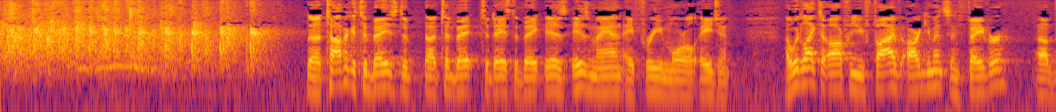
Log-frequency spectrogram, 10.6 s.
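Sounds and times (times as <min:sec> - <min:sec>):
round of applause at a debate: 0:00.0 - 0:03.0
speech: 0:03.1 - 0:10.5.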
